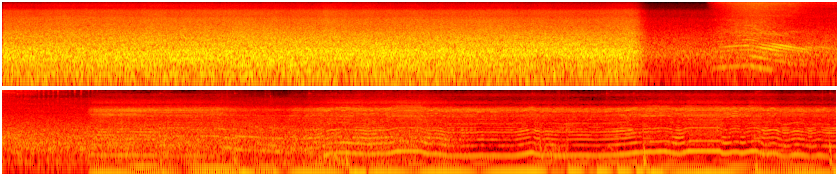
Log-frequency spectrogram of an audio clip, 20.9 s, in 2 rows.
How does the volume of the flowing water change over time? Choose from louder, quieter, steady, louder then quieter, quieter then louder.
quieter.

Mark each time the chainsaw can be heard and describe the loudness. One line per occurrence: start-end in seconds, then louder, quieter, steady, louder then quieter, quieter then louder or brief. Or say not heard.
8.8-20.8 steady.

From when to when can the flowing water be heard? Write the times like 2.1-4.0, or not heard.
0.0-16.4.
